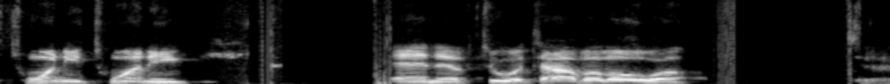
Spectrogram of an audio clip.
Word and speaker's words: Tagovailoa: It's 2020, and if Tua Tagovailoa, did I say it right?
